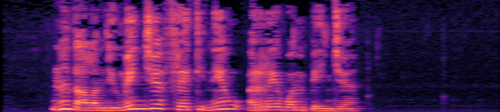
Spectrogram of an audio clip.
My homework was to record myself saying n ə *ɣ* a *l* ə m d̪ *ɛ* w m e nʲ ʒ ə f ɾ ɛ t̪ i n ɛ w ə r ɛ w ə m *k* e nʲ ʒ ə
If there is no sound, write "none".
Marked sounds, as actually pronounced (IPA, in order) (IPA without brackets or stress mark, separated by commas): ð, l, i, p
